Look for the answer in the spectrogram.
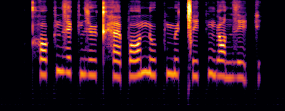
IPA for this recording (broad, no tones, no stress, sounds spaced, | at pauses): kʰ ɔ k n z e k n z ʉ kʰ æ p ɔ n u k m ʉ ǀ i k ŋ ɡ ɑ n z i k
